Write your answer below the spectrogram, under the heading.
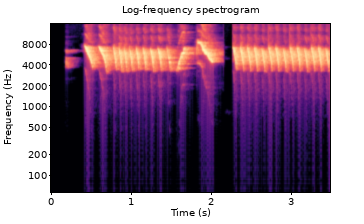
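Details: Small songbird song used for training competition songbirds, described as clear and sharp: loud, high, rapid rattling trills in long runs with short pauses, opened by brief thin whistled notes, no other sounds.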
